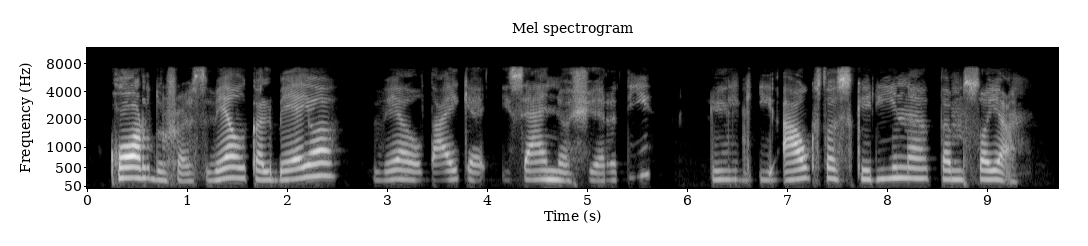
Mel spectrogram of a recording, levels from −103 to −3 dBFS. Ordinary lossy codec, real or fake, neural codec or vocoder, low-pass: MP3, 96 kbps; real; none; 7.2 kHz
